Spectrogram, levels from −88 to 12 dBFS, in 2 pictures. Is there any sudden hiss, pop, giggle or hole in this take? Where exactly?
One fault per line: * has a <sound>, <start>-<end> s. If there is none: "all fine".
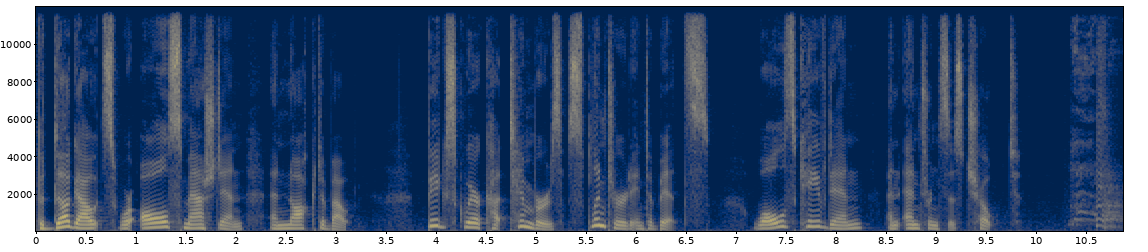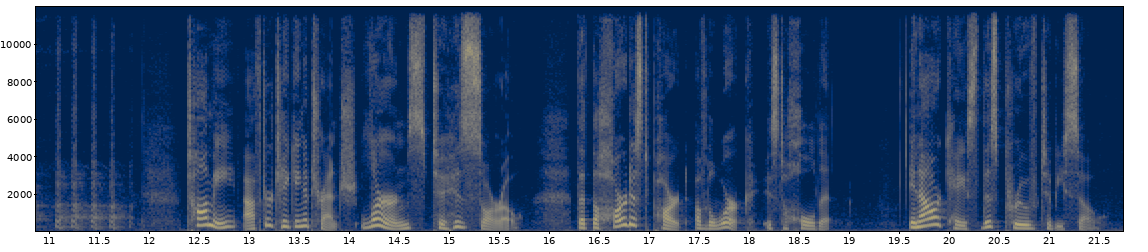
* has a laugh, 10.3-11.9 s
